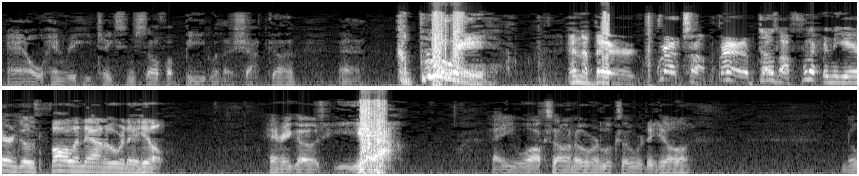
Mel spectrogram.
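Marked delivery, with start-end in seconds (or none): 3.9-4.9 huge, high, drawn-out vocal explosion; shotgun blast. Acted. Joke teller imitates Henry's shotgun going off, explosive boom. 5.6-10.2 high, loud, animated narration; excited storytelling. Acted. Joke teller describes the bear blown over, excitedly. 11.9-12.5 very loud victory shout, rising; huge triumphant yell. Acted. Henry sure the shotgun got the bear, exultant yell.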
